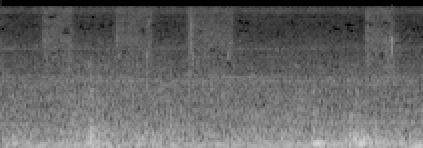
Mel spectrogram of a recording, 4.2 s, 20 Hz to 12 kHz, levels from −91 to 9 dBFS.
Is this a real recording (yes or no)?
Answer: yes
